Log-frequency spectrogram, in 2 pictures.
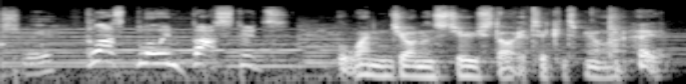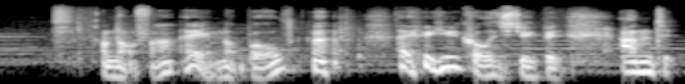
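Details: Adult man with Tourette syndrome, a member of a Tourette's support group; vocal tics with coprolalia.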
